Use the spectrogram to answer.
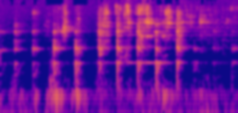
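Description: Wine poured from a bottle into a glass, a quick, steady run of many bright gurgling glugs with a faint glassy ring, quiet and without voices.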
